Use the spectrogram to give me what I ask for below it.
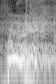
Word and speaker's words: Hannosh: Hannosh. Rhymes with Spanish, not Hanish rhyming with Danish.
